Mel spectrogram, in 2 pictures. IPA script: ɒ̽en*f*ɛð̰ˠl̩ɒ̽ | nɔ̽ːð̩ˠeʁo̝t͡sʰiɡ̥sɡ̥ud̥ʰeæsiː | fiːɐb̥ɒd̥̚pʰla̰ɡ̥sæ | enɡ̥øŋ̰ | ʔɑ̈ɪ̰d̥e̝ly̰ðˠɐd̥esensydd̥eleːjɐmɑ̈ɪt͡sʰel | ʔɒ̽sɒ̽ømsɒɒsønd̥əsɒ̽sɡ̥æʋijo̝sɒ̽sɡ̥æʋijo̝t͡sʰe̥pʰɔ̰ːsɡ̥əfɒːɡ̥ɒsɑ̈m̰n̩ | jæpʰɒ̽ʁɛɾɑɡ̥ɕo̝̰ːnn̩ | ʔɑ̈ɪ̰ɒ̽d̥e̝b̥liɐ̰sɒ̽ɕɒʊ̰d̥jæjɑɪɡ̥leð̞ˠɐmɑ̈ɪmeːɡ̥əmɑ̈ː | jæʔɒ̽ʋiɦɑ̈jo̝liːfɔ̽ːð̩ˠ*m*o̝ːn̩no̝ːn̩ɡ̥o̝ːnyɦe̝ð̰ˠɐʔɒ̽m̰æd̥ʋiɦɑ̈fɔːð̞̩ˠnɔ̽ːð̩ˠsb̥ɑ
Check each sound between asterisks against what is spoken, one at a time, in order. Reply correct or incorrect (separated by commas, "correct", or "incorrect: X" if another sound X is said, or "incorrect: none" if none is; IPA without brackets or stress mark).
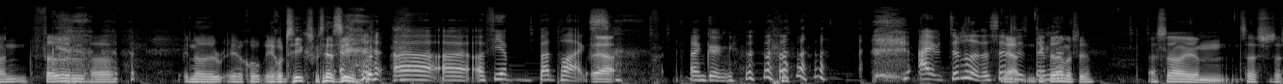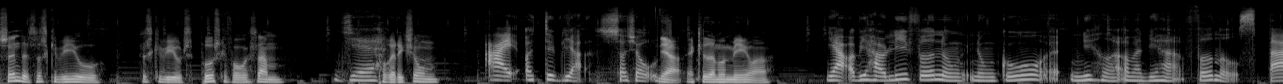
correct, incorrect: n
